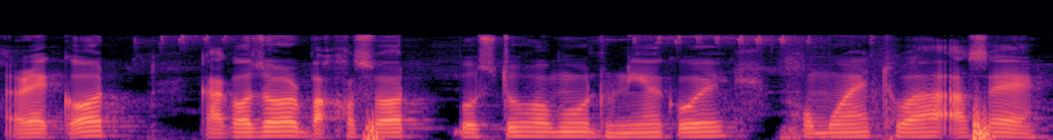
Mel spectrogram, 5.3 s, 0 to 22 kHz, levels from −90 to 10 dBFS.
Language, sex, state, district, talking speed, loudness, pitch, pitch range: Assamese, male, Assam, Hailakandi, 100 wpm, -19 LUFS, 115 Hz, 110-125 Hz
